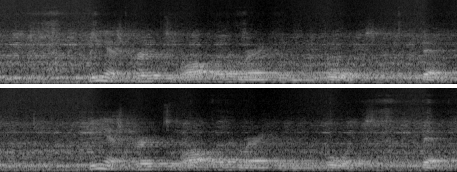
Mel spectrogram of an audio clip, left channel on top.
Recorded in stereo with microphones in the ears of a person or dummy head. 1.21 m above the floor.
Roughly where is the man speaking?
Centre.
